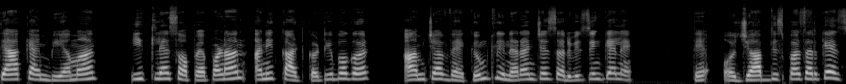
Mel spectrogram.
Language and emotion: Goan Konkani, surprised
